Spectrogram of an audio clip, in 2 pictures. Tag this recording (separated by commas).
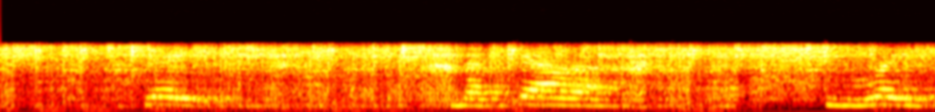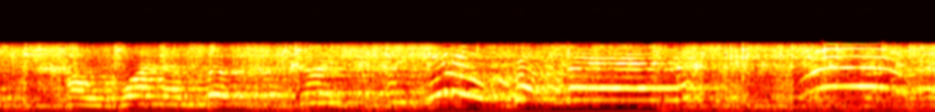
Music, Speech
